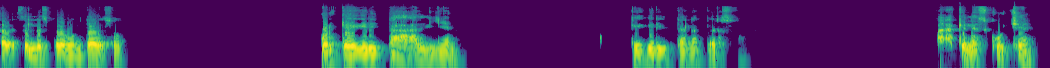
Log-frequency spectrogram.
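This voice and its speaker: Man, very deep voice, therapist, reflective film analysis, checks in with listeners. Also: a little mellow, poor audio. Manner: thoughtful, often asks listeners "¿no?" and "¿sí?".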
